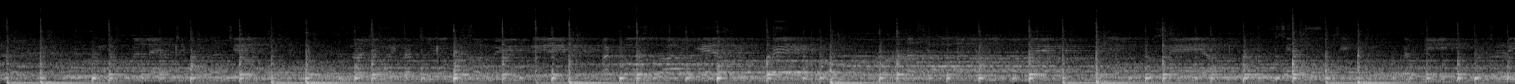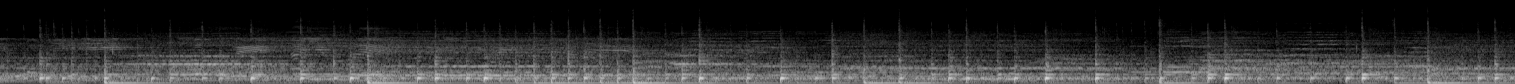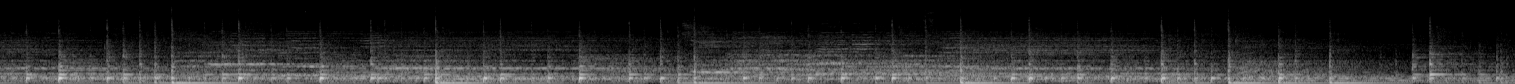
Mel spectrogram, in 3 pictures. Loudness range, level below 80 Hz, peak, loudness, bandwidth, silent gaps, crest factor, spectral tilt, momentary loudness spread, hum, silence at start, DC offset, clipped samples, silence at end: 3 LU; -34 dBFS; -6 dBFS; -26 LUFS; 8.6 kHz; none; 20 dB; -8.5 dB/octave; 6 LU; none; 0 s; under 0.1%; under 0.1%; 0 s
